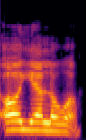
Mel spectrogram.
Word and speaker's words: Oyelowo: David O Yellowwo.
